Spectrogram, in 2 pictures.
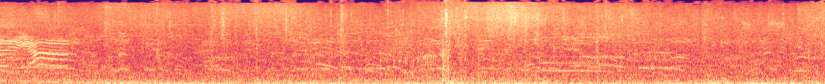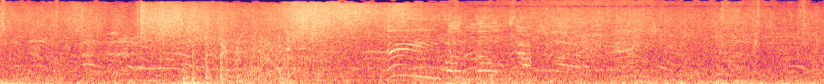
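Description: Strong wind roars over the open sea.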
